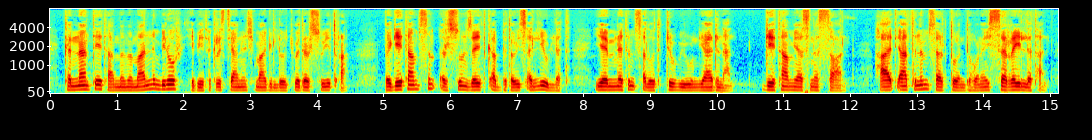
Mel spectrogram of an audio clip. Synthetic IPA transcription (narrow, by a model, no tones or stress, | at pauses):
kʰəɨnːant̪ʰəjt̪ʰaməməmanɨmbino̞ɾjɛbe̞t̪ʰəkɾɨst̪ʰijanɨnʃɪmaɡɨlːo̞t͡ʃːwɔd̪əɾsujɪt̪ʼɾa | b̥əɡe̞t̪ʰamsɨmʔɨ̰ɾsunzəjɪt̪kʼəbːɨt̪ʰəwjɛsʼə̰lːijulːət̪ | jɛɨmnət̪ʰɨmsʼəlo̞t̪d̪̥ɨβiunjad̪ɨna̰l | ɡe̞t̪ʰamjasnəsawal | hat̪ʼjat̪ʰɨnɨmsəɾt̪ʰo̞ɨnd̪əɦo̞nəjɪsːərːajɪlːət̪ʰal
